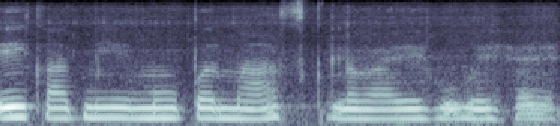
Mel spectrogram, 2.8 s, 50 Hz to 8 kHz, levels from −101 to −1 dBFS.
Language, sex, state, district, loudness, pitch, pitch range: Hindi, female, Uttar Pradesh, Hamirpur, -19 LUFS, 185 Hz, 175-190 Hz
